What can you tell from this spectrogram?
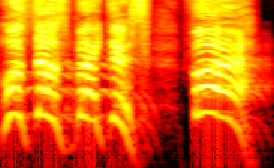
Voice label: grunt engaging Spectre; imc; Titanfall 2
